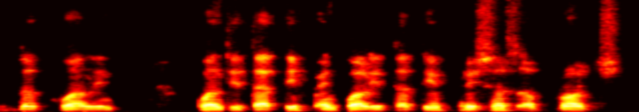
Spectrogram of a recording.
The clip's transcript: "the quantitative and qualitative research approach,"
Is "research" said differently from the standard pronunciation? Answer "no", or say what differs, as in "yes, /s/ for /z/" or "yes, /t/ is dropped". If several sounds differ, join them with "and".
yes, /s/ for /tʃ/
